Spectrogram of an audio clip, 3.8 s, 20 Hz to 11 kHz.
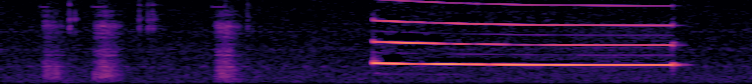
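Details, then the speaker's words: Lyman Gen 6 powder dispenser/scale after an attempt to quiet the buzzer: faint clicks, then one piercing steady high beep of about 1.5 s at charge completion; only slightly quieter, still too loud. "The big deal is the buzzer when it's finished dropping a charge. Let's see how loud that is."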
